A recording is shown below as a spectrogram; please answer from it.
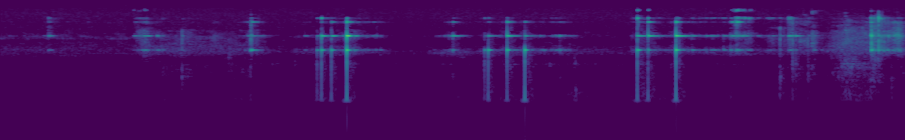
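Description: A clear glass tumbler partly filled with peppercorns is tilted and shaken so the peppercorns rattle, and its side is tapped with fingernails. Bright, short glassy clinks and ticks come in irregular bursts, with a softer, hissy rattle of the peppercorns near the end.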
